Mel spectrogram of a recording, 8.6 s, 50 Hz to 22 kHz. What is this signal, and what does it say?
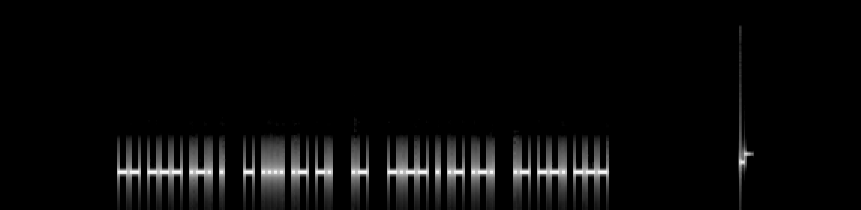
Morse code, heard as a keyed tone, about 40 wpm, 700 Hz. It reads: MORE THAN A YEAR AGO
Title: Sets of 5 Words Encore2 40wpm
